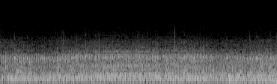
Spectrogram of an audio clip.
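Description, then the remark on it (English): A steady, droning motor engine runs continuously, a dense rumbling hum with no pauses or voices, as a motorboat shoves off from the waterfront. “My boat was all ready, so I went aboard and shoved off.”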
